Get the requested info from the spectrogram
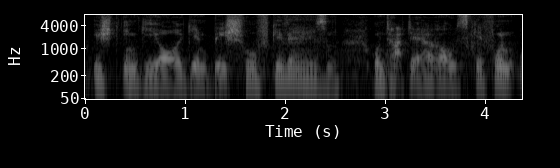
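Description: An actor playing an enthusiastic, pedantic town archivist, lecturing excitedly in a radio play. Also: male voice, mid-range voice, slight background noise, natural voice. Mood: eager lecturing.

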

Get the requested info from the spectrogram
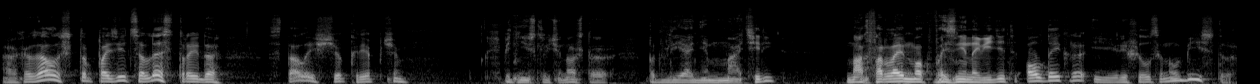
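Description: An actor playing a shrewd, ironically polite detective in an audio drama, questioning briskly with wry murmurs. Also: male voice, medium pitch, animated, creaky, a little mellow, breathy edge. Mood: troubled, brooding. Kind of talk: Russian audio drama acting.

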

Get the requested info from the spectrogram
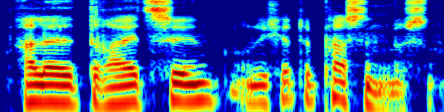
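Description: An actor playing a middle-aged film dubbing actor in a radio play, reminiscing in a wry, pedantic, digressive way with a gravelly, husky voice. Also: male voice, medium pitch, moderate pace, mellow, no room sound, clean studio sound, close to an everyday voice. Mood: aggrieved, wry. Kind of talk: radio play monologue, confiding first-person reminiscence. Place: dry radio drama studio.

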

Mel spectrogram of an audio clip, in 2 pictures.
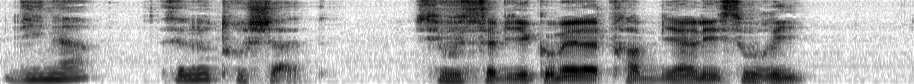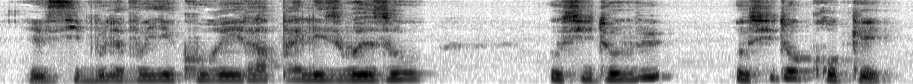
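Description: A man's voice: on the high side, moderate pace, mellow, slightly rough, voice pushed up. A man voicing a polite, naive little girl in a storybook, earnest and eager to please. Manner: earnest, conciliatory.

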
